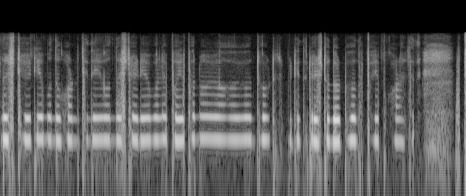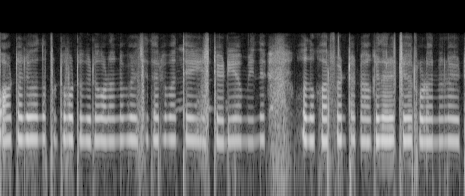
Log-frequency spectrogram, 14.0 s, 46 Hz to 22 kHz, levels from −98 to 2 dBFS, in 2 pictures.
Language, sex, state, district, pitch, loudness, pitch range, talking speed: Kannada, female, Karnataka, Dakshina Kannada, 270 Hz, -23 LUFS, 265-275 Hz, 135 wpm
